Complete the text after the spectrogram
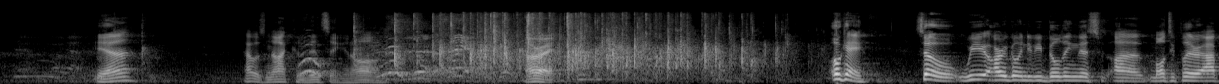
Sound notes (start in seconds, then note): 3.5 applause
